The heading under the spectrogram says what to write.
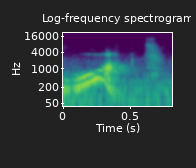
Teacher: our suffix is e d but it sounds like t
